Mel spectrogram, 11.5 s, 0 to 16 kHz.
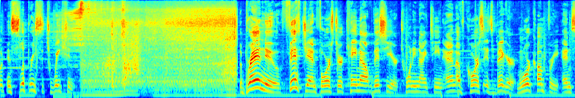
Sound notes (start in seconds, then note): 1.4 engine revving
